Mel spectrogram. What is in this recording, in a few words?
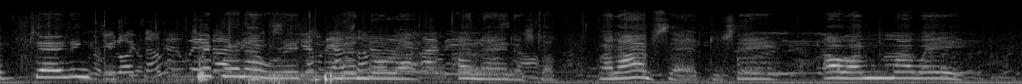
Darwin Australia Tribal Age 55; australia-oceania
